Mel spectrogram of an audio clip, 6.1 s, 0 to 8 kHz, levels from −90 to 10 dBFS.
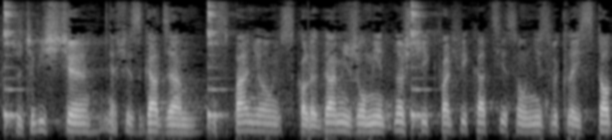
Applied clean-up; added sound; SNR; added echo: none; Cowbell; 9 dB; none.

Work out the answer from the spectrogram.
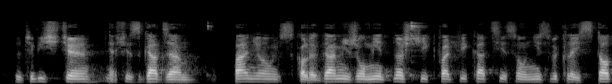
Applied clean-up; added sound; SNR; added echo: neural mask model DeepFilterNet 3.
